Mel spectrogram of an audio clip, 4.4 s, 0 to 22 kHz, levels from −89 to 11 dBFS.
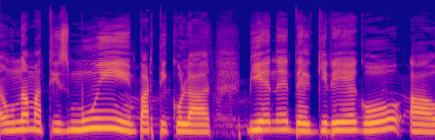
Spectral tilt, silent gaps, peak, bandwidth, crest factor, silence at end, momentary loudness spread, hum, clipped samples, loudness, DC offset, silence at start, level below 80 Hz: -6 dB/octave; none; 0 dBFS; 14.5 kHz; 12 dB; 0 s; 6 LU; none; under 0.1%; -14 LUFS; under 0.1%; 0 s; -60 dBFS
